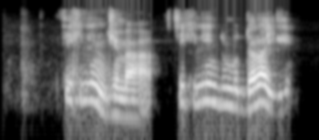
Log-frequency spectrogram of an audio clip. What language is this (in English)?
Kabyle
